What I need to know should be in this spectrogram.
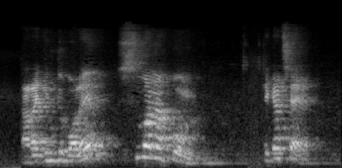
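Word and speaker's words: สุวรรณภูมิ: The name সুবর্ণভূমি is pronounced as সুয়ানাপুম।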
